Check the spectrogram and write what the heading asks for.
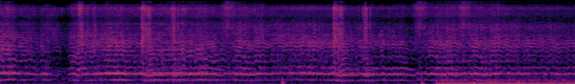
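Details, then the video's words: A bee busy foraging among flowers, captured at close range. Its humming buzz stays steady throughout; near the end a faint, low, even tone joins underneath. "Bee Sound Effect (bourdonnement abeille maia)"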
